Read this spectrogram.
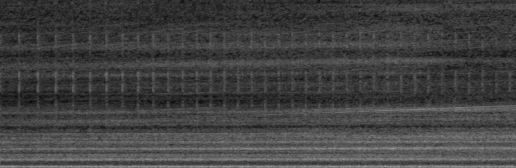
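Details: Land Rover after engine block repair: a smooth, constant idle with an even low drone and no tapping or misses. The engine is running healthy and settled.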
